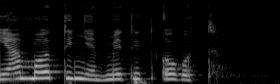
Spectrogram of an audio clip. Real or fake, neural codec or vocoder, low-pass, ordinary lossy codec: fake; vocoder, 44.1 kHz, 128 mel bands, Pupu-Vocoder; 19.8 kHz; none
